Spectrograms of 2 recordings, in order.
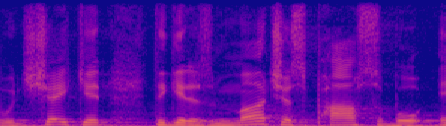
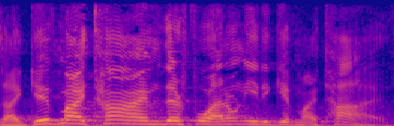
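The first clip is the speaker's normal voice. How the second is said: mock churchgoer; 5 semitones higher, 7 dB louder than usual. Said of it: "A misunderstanding is".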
